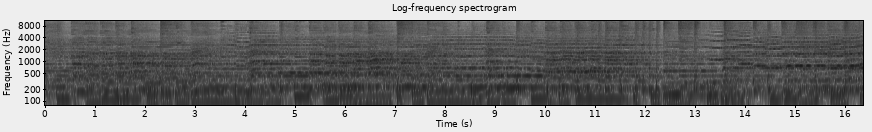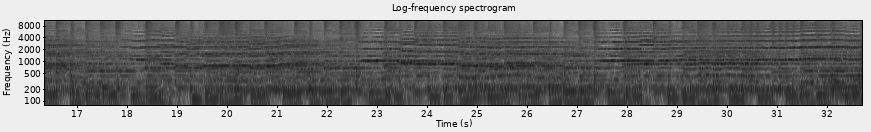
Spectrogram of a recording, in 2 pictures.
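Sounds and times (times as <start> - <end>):
instrumental music: 0.0 - 32.7.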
